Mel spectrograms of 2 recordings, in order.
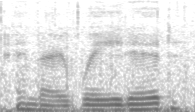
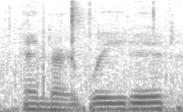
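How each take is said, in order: Both takes have the same delivery.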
